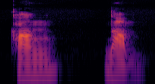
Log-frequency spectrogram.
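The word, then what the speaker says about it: 강남: be Cong Cong and now we know that this word is pronounced Cong num have you ever heard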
